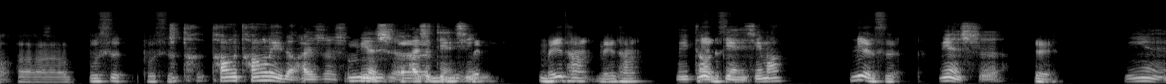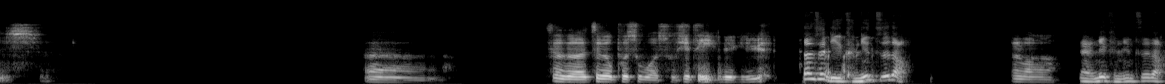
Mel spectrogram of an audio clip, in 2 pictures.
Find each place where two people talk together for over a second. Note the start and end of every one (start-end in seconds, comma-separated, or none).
3.5-4.9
